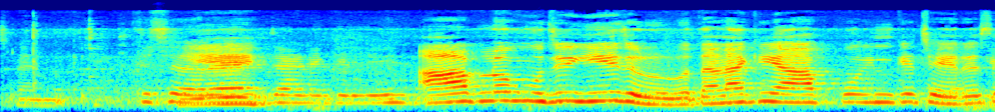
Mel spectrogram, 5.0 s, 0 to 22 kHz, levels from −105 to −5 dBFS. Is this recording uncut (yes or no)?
yes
